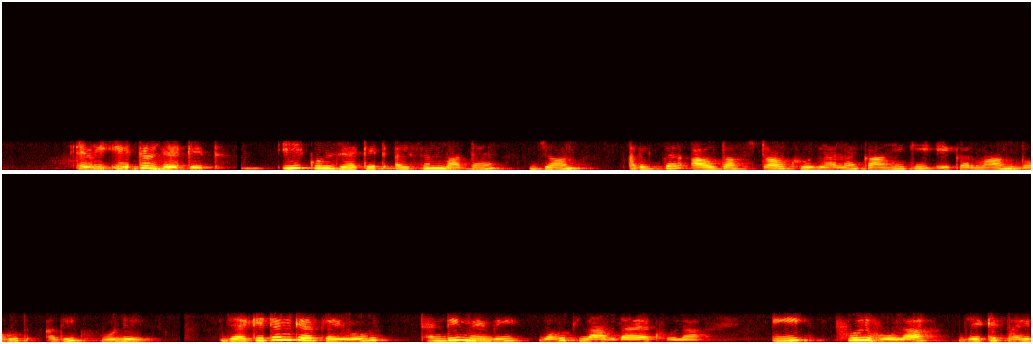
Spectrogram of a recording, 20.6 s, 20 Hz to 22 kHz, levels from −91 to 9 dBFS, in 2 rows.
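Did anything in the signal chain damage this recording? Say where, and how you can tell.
Yes. AMR bit errors on the network link damaged the speech at 0.76–1.79 s, 6.21–6.43, 8.16–8.41, 16.18–16.34, 18.26–18.56 and 20.16–20.46 s. Roughly 7 to 10 percent of the weakly protected bits in the 20 ms frames arrived flipped, but the frames still passed their checks, so the AMR-NB decoder placed excitation pulses wrongly and used corrupted gain and spectral values. Pitch and level hold while the speech turns hoarse and gargly. A spectrogram shows smeared, noisy harmonics within the narrowband 200 Hz to 3.6 kHz line band.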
